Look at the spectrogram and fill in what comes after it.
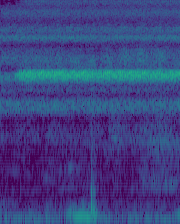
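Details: A cricket calls in the countryside at night during the pandemic: an unbroken, shrill, even trill held for the whole stretch, with one soft knock and a low background hum.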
